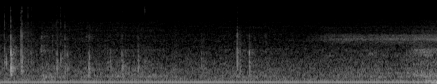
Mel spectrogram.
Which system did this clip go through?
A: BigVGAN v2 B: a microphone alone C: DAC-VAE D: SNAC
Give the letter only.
B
